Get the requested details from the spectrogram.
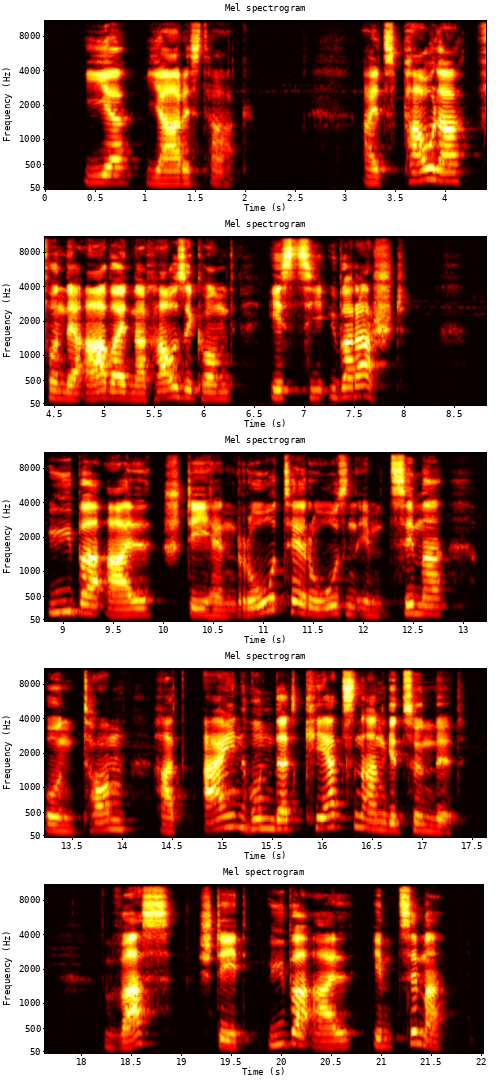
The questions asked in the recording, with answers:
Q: Was steht überall im Zimmer?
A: rote Rosen?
